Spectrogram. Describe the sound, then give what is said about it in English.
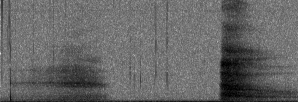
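A quiet, deep breath is drawn in softly, followed after a pause by a louder, sighing breath out. “Now, take a deep breath in and imagine smelling the flowers. No, really, like take a deep breath right now.”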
